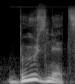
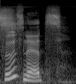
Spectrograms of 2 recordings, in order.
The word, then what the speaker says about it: Busenitz: Busenitz. – Busenitz. – Busenitz. Like, you know, you like you pick nits. Like you're being very particular and you're picking out something small.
